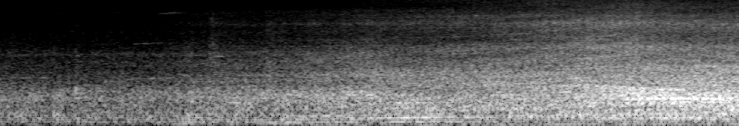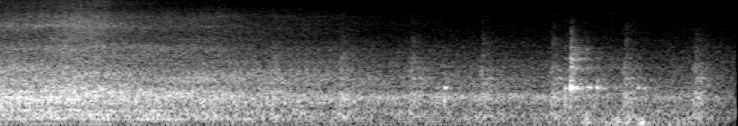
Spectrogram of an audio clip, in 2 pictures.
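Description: Container wagons of a freight train rolling on the rails as the train goes away round a curve. The wheel noise swells to its loudest about halfway through and then fades, with a few sharp clicks near the end.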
